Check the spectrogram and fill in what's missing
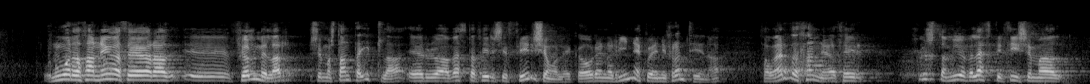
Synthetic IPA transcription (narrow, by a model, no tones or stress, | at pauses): ɔɣnuɛɾðaθanːɪɣaðθɛːɣaɾaðfjœlmɪlaɾ̥sɛmast̪ant̪ait̪laɛɾʏaðvɛl̥t̪afɪɾɪɾ̥sjɛɾfɪɾɪ̥ɾ̥sjaːwnalejkaːwɾejnariːnɛhkvejðɪnifɾamt̪ʰiːðɪna | θawɛɾðaθanːɪɣaðθejɾ | hlʏst̪amjœːvɛːlɛft̪ɪɾ̥θisɛmað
